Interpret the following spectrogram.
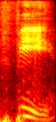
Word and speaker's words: feet: Now, don't be afraid of this double E here. Give me a good E sound, okay? Feet.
